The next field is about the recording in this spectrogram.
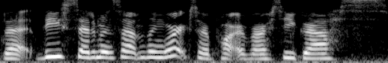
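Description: A woman with a high pitch speaks in a dry sound with no echo. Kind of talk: casual vlog chat. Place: waterside. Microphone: phone near.

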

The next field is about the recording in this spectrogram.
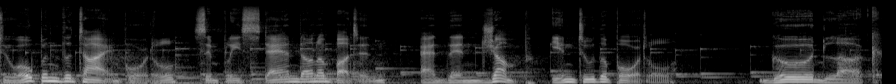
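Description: Over clear background music, a man does a put-on character voice with a very deep, low pitch at a fairly slow pace. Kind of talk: video game cutscene voice impression. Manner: calm, solemn.

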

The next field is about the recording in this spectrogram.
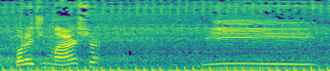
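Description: A man's voice comes through dry, with no echo, amid loud background noise. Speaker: motorbike vlogger. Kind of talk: casual vlog chat. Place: open country. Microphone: phone near.

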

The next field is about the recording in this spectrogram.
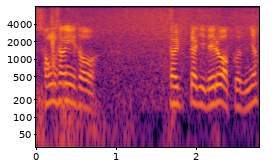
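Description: Over light background noise, a man speaks in a high voice with a dry sound and no echo. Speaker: backpacker vlogger. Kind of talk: casual vlog chat. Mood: nostalgic, amused. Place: forest. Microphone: phone near.

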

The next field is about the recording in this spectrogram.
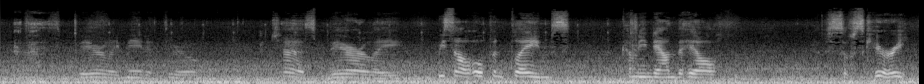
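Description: The speech moves at a fairly slow pace. Loud background noise fills the dry recording, which has no echo. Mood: alarmed, relieved. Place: car. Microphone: phone near.

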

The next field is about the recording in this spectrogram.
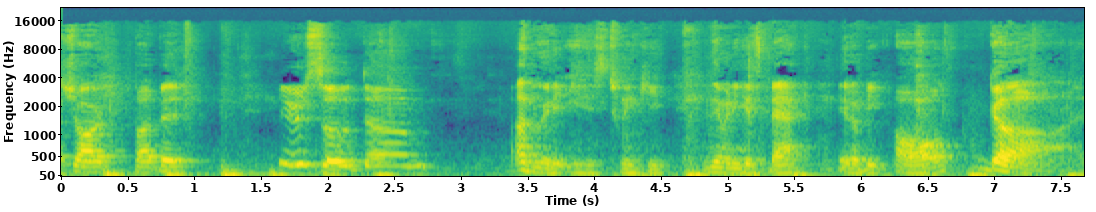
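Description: A man puts on a cartoonish character voice. He speaks at a fairly slow pace. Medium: puppet show. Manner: gleeful, then disgusted and indignant.

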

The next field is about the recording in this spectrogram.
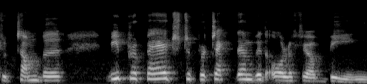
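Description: A moderately paced female voice. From India, Bangalore; India. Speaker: designer; webinar panelist. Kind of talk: webinar panel discussion. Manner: poetic, flowing. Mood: inspirational, earnest. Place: home room. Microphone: video call.

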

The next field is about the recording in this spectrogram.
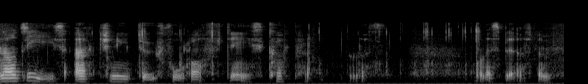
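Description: Amid noticeable background noise, someone speaks at a very slow pace in a British accent. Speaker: model train reviewer. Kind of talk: video review, casual. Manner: halting, many fillers.

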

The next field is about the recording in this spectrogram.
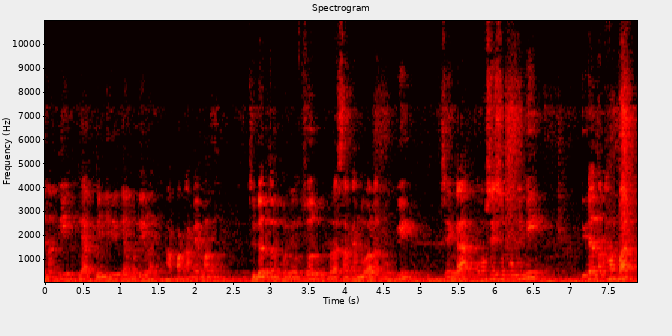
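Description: A man at a very fast pace, with strong room echo and noticeable background noise. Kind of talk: official address to visitors. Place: office. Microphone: camera far.

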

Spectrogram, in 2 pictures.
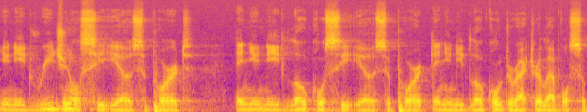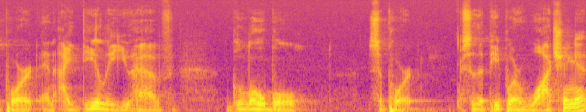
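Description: At a moderate pace, a man speaks with a very deep, low pitch and fairly even intonation. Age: 40s. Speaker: startup CEO; panelist. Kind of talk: panel discussion. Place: stage. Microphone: handheld.

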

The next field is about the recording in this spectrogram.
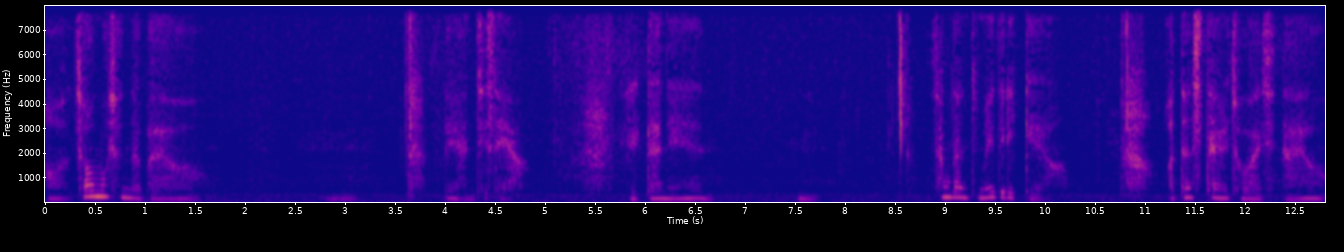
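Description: A soft-spoken woman talks at a very slow pace with a gentle tone, leaving long, frequent pauses. Her loudness swings widely, and light background noise sits behind her. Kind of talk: ASMR roleplay. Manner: soft, gentle ASMR roleplay voice. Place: home room.

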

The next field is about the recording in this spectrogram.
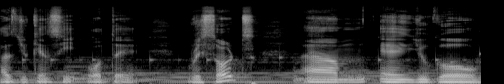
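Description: A very slow delivery over clear background music. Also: man. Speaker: local tour guide. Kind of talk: casual vlog chat. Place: waterside. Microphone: phone near.

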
